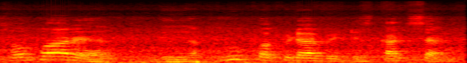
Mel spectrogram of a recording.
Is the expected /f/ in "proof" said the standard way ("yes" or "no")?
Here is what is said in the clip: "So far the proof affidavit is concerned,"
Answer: no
